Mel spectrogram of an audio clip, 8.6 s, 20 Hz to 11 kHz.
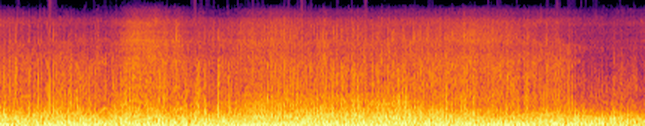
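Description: Heavy wind buffeting on the microphone of a Bajaj Pulsar RS 200 at high speed, with the motorcycle's single-cylinder engine running hard beneath it. The rush thins out a little near the end.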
